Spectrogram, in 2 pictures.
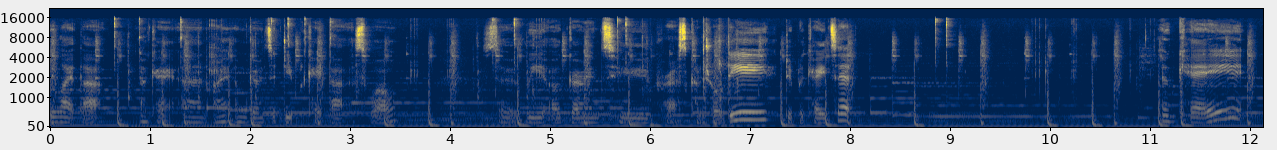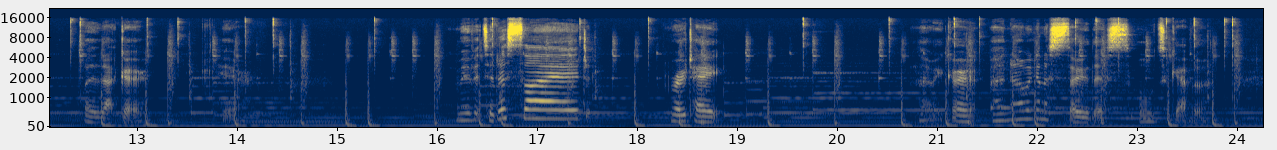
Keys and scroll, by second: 6.7 ctrl+d.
